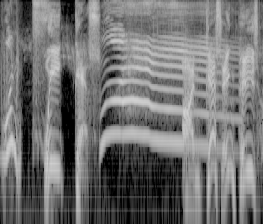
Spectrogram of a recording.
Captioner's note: alexander wails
